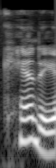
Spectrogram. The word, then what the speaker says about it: Kande: So it's K and E, but it's pronounced Candy.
